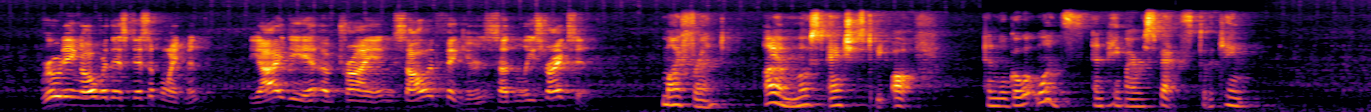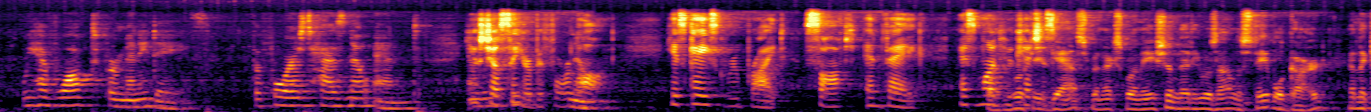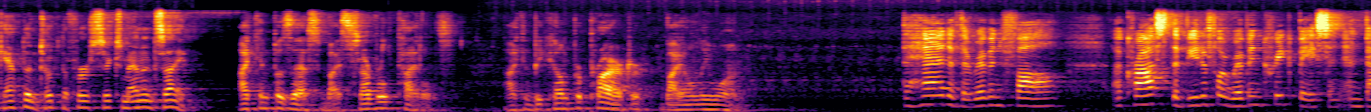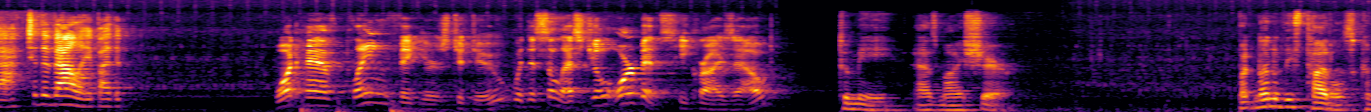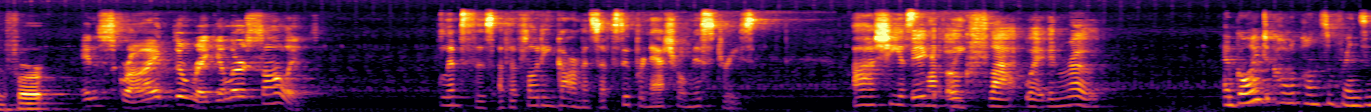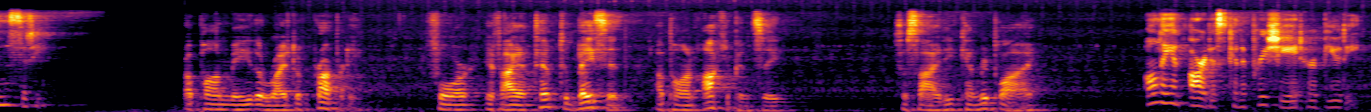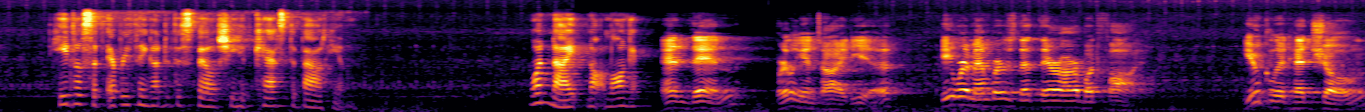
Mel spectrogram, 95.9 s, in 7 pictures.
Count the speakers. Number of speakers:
seven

